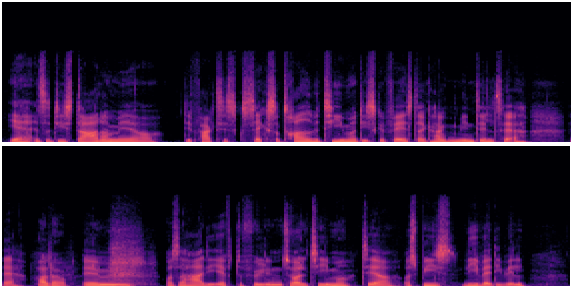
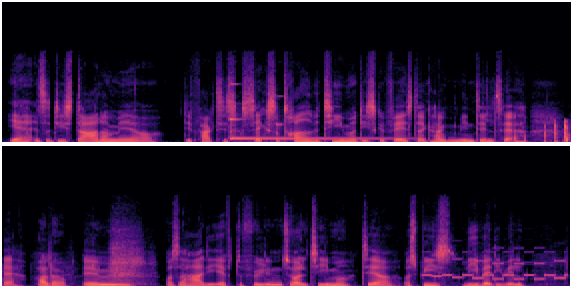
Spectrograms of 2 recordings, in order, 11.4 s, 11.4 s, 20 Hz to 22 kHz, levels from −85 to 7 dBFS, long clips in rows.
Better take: first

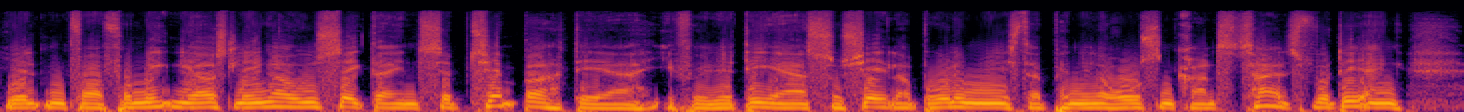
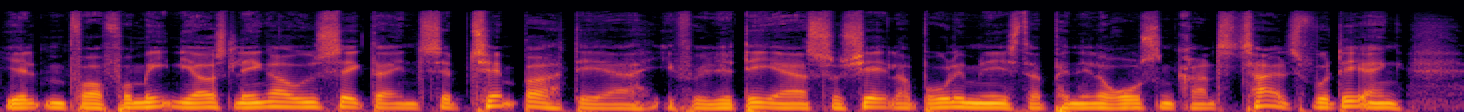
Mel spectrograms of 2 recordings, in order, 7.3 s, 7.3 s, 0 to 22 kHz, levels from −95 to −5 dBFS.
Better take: second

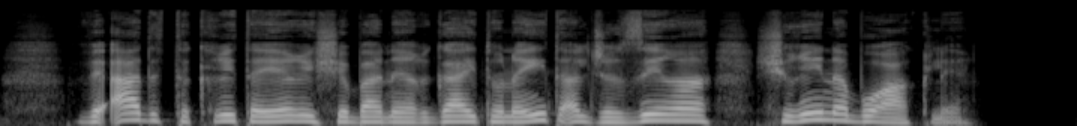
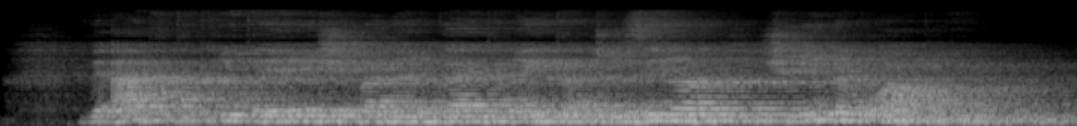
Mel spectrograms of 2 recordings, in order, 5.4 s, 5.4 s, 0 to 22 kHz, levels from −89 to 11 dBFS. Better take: first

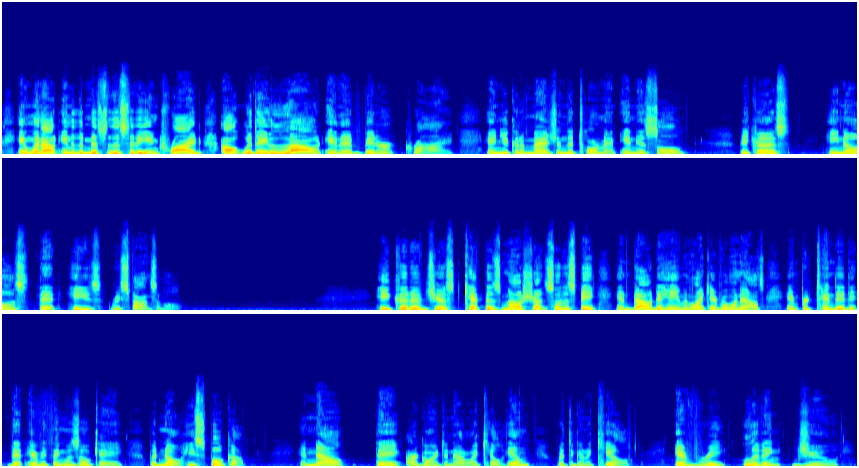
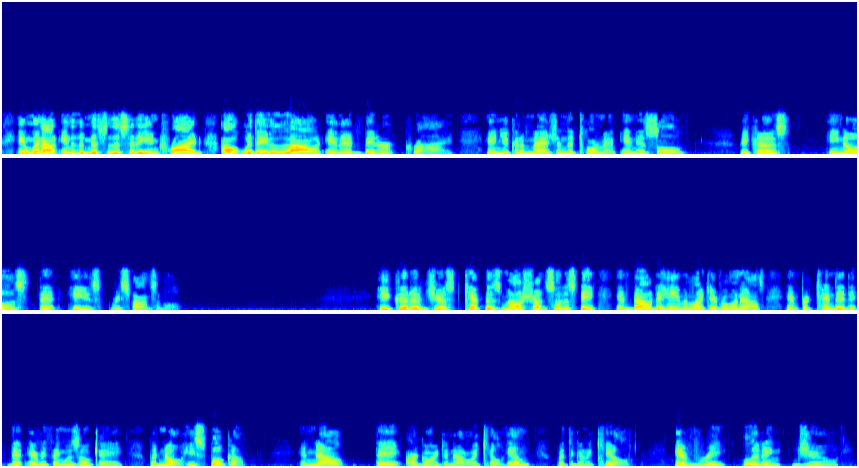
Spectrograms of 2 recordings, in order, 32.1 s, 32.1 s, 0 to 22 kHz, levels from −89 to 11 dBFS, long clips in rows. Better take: first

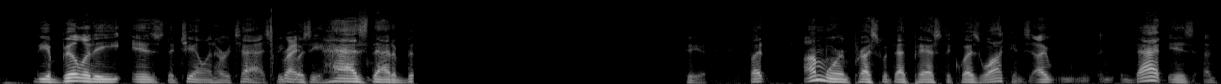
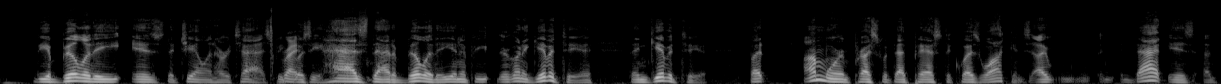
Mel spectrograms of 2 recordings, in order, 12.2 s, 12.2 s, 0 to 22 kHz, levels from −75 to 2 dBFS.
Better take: second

